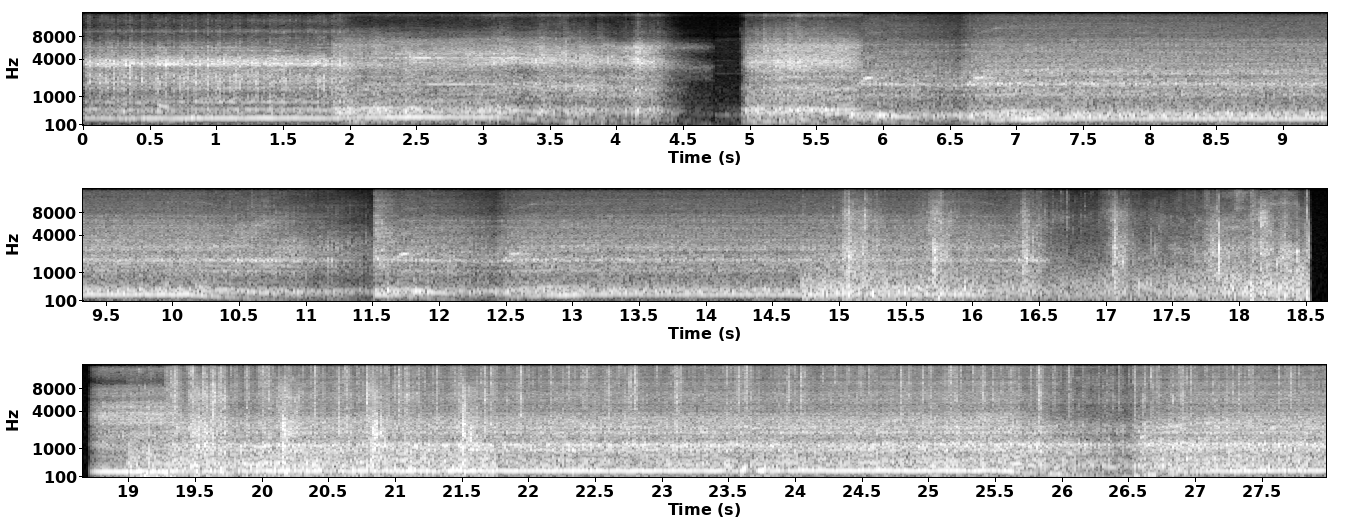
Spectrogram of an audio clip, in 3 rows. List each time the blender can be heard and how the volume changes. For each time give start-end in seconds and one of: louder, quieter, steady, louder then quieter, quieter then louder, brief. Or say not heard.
0.0-16.6 quieter
18.7-27.9 steady.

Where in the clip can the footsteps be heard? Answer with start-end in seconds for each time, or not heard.
14.7-21.8.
